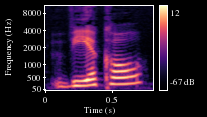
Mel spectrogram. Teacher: But if the syllable's not stressed, you may not hear the H.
